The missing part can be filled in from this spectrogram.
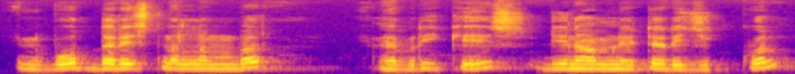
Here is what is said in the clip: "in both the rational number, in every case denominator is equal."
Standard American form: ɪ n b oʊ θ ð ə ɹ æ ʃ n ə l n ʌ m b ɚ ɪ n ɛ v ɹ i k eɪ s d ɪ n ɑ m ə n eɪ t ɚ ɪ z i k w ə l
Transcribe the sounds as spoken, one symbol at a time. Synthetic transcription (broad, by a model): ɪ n b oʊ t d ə ɹ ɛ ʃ n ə l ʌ m b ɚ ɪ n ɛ b ɹ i k eɪ s d ɪ n ɑ m ə n eɪ t ɚ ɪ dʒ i k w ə l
